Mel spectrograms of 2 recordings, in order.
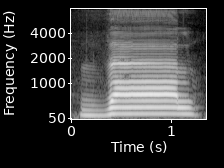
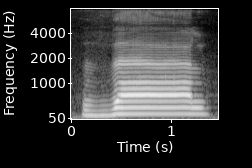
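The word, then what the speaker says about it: ذال: সো বন্ধুরা এই যে হরফটি দেখতে পারছেন জাল জাল। এ হরফটি উচ্চারণ হবে জিহ্বার আগা সামনের উপরের দুই দাঁতের আগার সঙ্গে লাগিয়ে উচ্চারণ করতে হয়।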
